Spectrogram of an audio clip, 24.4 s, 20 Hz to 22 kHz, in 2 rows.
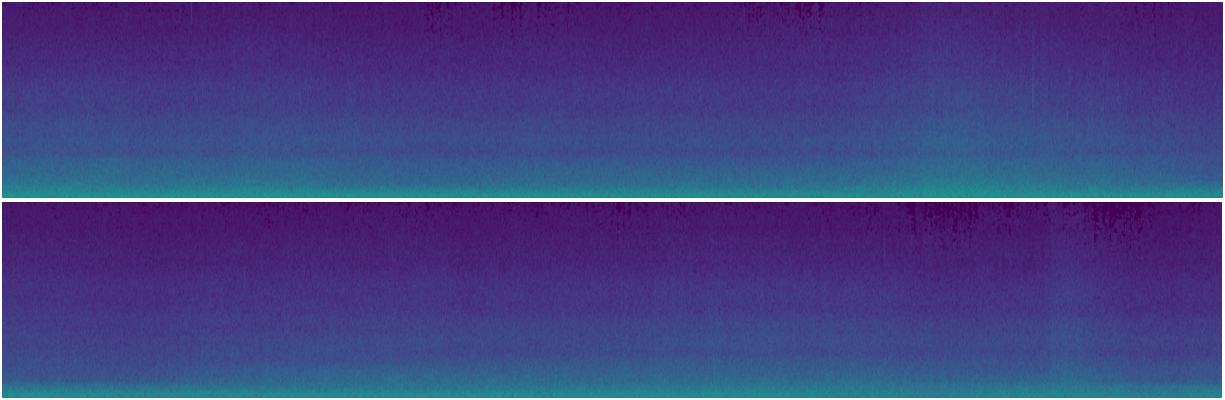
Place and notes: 五結鄉季新村, Yilan County - the waves
In the beach, Sound of the waves
Zoom H6 MS+ Rode NT4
